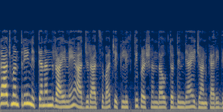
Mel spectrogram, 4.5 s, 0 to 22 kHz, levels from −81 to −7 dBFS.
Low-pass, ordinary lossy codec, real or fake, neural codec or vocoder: 7.2 kHz; none; real; none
